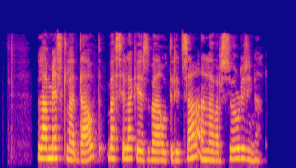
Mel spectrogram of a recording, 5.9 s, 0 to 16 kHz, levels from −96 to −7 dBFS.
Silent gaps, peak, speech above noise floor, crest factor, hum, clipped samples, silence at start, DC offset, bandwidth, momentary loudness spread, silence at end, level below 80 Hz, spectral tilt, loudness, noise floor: none; -2 dBFS; 35 dB; 18 dB; none; under 0.1%; 0.75 s; under 0.1%; 7.8 kHz; 9 LU; 0.75 s; -64 dBFS; -4 dB/octave; -19 LUFS; -55 dBFS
